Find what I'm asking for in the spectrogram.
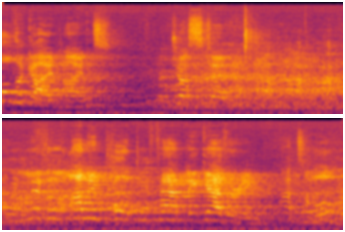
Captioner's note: laughter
